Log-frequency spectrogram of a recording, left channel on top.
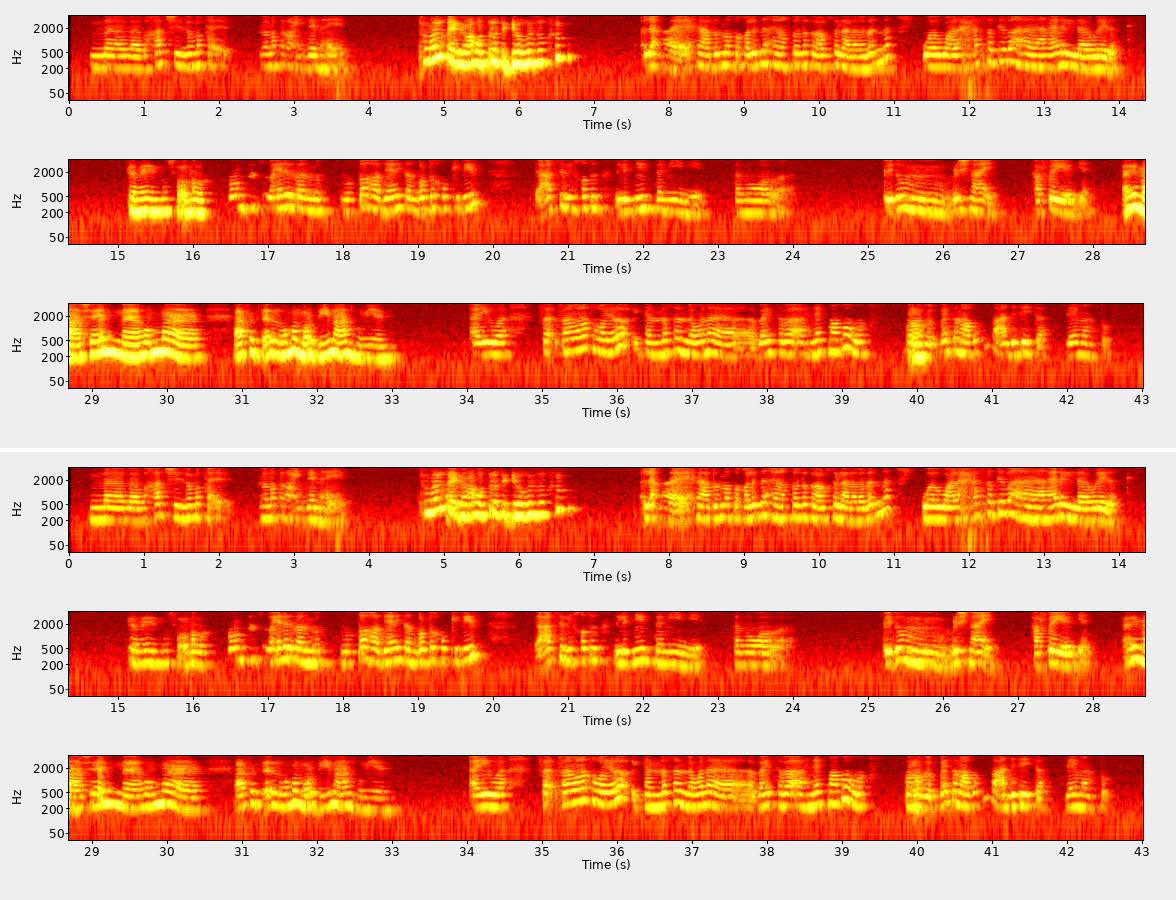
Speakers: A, on the right; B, on the left.
A: ما ما ما خدش اللي هما كا- اللي هما كانوا عايزينها يعني
B: انتوا مالكم
A: فاهمه
B: يا جماعة هو انتوا اللي هتتجوزوا <laughs>
A: لا ما احنا عاداتنا وتقاليدنا احنا هنختار لك العروسه اللي على مزاجنا و... وعلى حسب كده بقى هن- هنعمل آه، ولاده
B: كمان ما شاء الله
A: هو بابا ما كانش الوحيد اللي كان مت- مضطهد يعني كان برضه اخوه الكبير عكس اللي خاطب الاتنين التانيين يعني كانوا في ايدهم ريش نعام حرفيا يعني
B: اي ما عشان
A: بس
B: هم عارفة بتقال اللي هم المرضيين عنهم يعني
A: ايوه ف... فانا وانا صغيره كان مثلا لو انا بايته بقى هناك مع بابا كنا
B: اه
A: ب- بايته مع بابا عند تيتا اللي هي مامته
